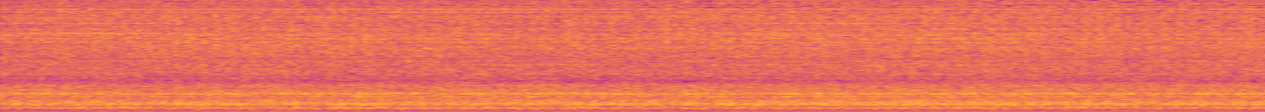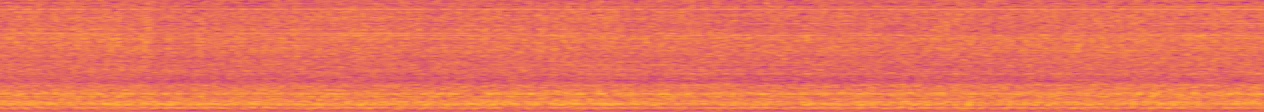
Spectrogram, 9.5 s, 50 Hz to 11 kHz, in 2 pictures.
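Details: Old Servis Caress 1300 A washing machine, also with a creaky pump, spinning at 1300 rpm: loud constant rumbling roar with a low droning hum; very bad drum bearings.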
